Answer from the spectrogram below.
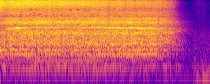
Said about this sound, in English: The red rice is a little harder than the urad dal, so let's grind it for a couple of minutes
